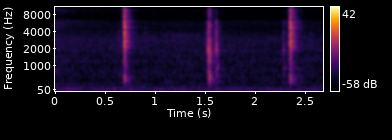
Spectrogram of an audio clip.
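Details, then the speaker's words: John Deere D155 riding mower that won't start. With the foot safety pedal pressed, the starter solenoid gives three sharp single clicks about 0.8 seconds apart but the starter doesn't crank; next step is a multimeter check for power at the starter. "i have to put my foot down on this to get that safety engaged and now it's clicking and that's the solenoid clicking down there the starter solenoid trying to get the starter work"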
